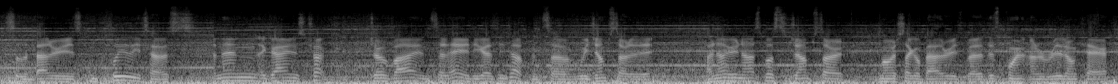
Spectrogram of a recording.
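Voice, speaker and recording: The speech moves at a very fast pace over loud background noise. The sound is dry, with no echo. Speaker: motorcycle travel vlogger. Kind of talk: casual vlog chat. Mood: frustrated, fed up. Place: motorbike.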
